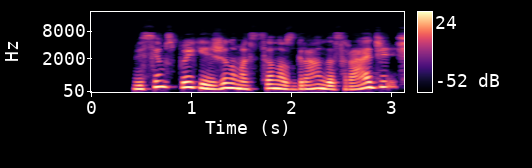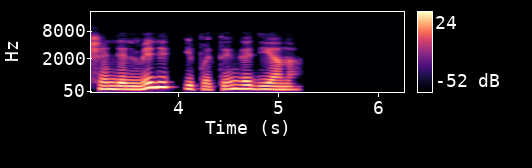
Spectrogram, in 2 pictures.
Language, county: Lithuanian, Vilnius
